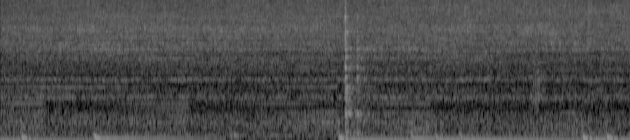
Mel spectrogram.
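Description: Seasoned shrimp sizzling in a frying pan with a steady hiss, and one sharp knock of a utensil on the pan about two and a half seconds in.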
